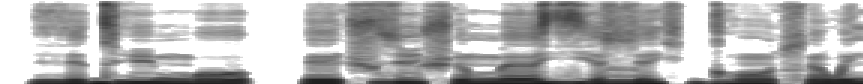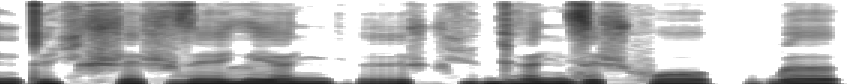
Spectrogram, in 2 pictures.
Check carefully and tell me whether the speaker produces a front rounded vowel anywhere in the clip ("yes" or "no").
yes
